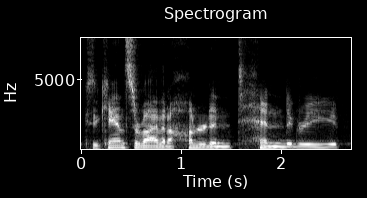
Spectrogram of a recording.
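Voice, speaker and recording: A man's voice: mid-range voice, moderate pace, fairly bright tone. A man giving casual gameplay commentary, playfully thinking aloud and breaking into exclamations. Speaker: gaming video host.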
